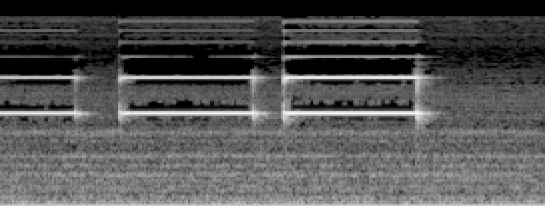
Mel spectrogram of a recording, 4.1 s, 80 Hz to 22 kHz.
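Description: Bosch VarioPerfect Serie 8 washing machine's signal buzzer sounding three steady, high-pitched tones of about a second each, each louder than the last. The buzzer volume is being stepped up one level at a time.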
